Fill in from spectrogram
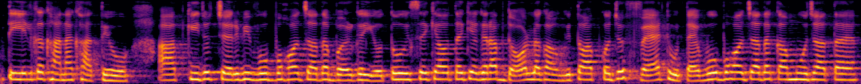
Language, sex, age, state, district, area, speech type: Hindi, female, 30-45, Madhya Pradesh, Betul, urban, spontaneous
